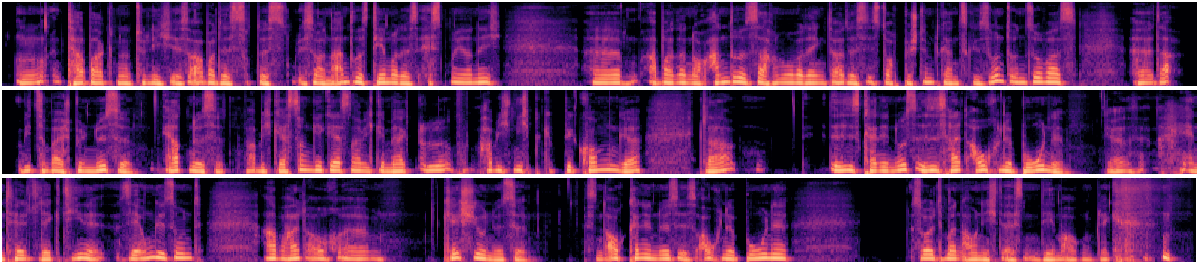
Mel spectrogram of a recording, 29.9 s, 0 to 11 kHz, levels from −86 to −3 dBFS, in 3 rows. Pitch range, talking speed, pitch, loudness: 140-170 Hz, 170 wpm, 155 Hz, -22 LUFS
